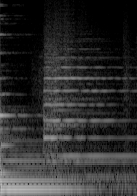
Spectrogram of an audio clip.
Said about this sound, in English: The University Tower chimes ring in another session of Ask the Professor, the radio show where you match wits with University of Detroit Mercy professors in an unrehearsed session of questions and answers.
